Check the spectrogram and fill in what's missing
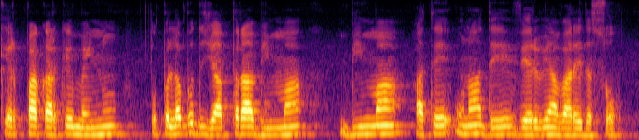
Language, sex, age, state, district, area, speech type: Punjabi, male, 45-60, Punjab, Hoshiarpur, rural, read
